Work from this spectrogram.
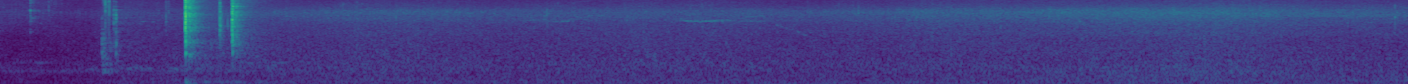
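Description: Wind blows steadily and softly through a harbour in the Disco Elysium video game, a constant hiss-like wash. A few faint clicks come near the start.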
